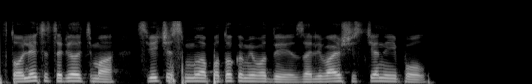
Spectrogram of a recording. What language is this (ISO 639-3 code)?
rus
